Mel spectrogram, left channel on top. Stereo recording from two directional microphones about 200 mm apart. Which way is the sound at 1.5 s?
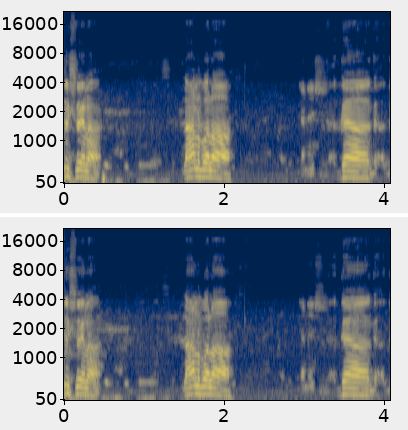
5° left (ahead or behind).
